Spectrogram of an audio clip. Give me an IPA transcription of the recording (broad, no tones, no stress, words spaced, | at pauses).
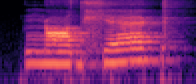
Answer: ŋɑdxʲæɡ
